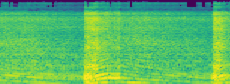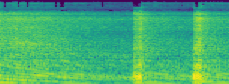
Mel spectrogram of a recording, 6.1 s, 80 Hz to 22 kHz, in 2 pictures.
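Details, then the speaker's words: 2005 Kawasaki KX250 two-stroke, warm not fully hot, previously would not idle: crisp sharp rise through four blips, settling back to steady idle each time; normal, healthy revving. "sounds nice and crisp so it didn't idle before when we took out this solvent i had to keep it going low compression"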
